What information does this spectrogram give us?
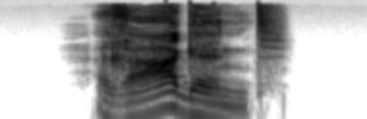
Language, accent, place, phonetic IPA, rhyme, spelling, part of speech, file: German, Germany, Berlin, [ˈʁaːɡn̩t], -aːɡn̩t, ragend, verb, De-ragend.ogg
- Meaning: present participle of ragen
